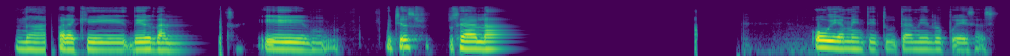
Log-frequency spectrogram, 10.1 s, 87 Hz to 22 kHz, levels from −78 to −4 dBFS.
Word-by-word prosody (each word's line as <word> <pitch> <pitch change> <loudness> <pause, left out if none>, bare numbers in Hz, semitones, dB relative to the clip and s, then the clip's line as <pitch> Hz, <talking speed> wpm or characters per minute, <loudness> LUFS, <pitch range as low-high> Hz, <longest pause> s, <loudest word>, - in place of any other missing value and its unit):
nada, 180 -1 -3
para 170 +1 +3
que 170 -1 -1
de 175 0 +3
verdad, 165 -2 -1 0.7
eh, 175 -2 +2 0.7
muchas, 225 +1 -2 0.2
o - - -7
sea, 190 -3 +5
la 185 0 -2 2.9
Obviamente 190 -3 +4
tú 90 - -11
también 180 0 -4
lo 175 0 -7
puedes 165 -2 -5
hace - - -14
180 Hz, 95 wpm, -18 LUFS, 170-185 Hz, 2.9 s, sea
